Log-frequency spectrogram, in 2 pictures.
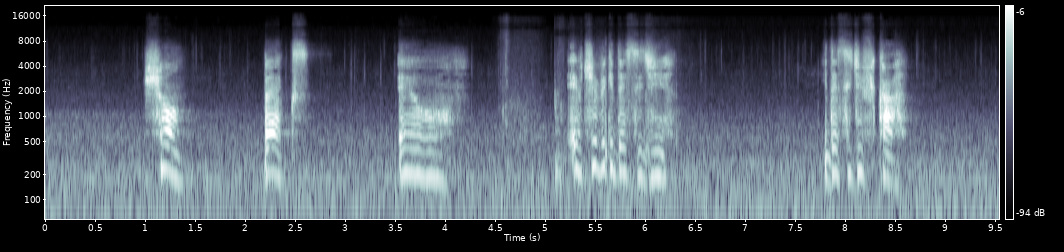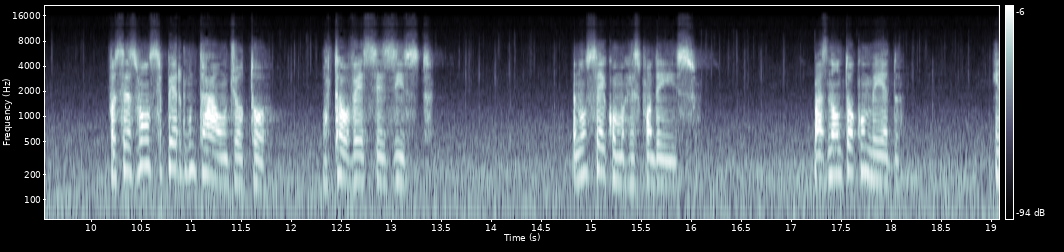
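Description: A young man speaks close to a microphone in short bursts.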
